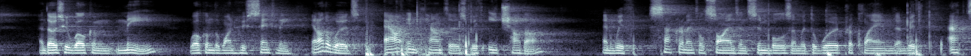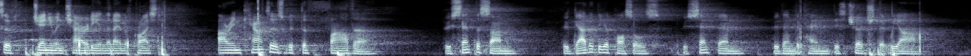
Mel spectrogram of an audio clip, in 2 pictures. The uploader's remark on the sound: delivered in St Peter Chanel Church, Tannum Sands, Qld.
